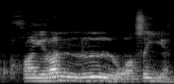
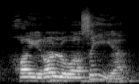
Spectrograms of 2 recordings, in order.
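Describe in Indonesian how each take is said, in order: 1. Akhiran nun tetap dipisah sebelum al. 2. Akhiran nun dihilangkan sepenuhnya. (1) "tidak tidak bisa seperti itu" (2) "itu nanti bingung"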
